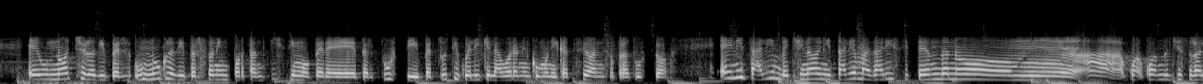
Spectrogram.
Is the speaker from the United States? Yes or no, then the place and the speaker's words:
no; Chile; Italian is a second language; Quindi questo è il primo step che crea disuguaglianza in Cile, che è un grandissimo problema nel mio paese.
